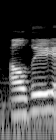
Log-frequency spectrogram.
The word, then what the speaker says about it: Aldi: Aldi as in Allen.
